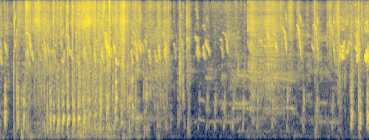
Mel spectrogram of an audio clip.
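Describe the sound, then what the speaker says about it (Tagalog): Chickens cluck and chirp busily close up, several birds overlapping with scratchy rustling and a few brief louder squawks. "malalaki na sila mga manok"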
